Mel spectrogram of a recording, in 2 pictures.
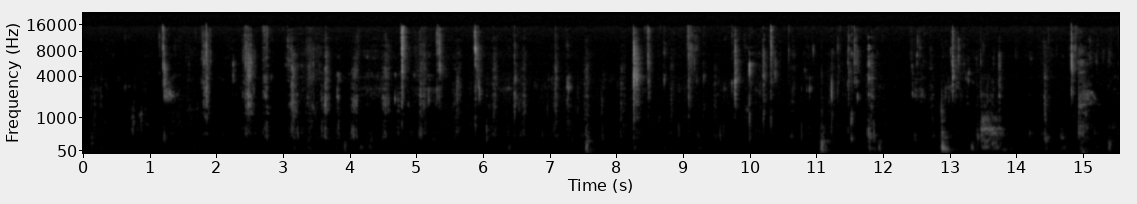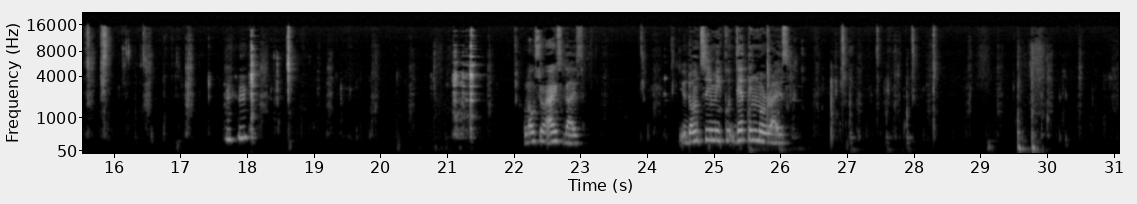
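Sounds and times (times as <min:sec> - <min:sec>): crunchy chewing: 0:00.2 - 0:13.5, 0:14.4 - 0:22.1, 0:26.1 - 0:31.0.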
